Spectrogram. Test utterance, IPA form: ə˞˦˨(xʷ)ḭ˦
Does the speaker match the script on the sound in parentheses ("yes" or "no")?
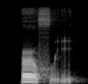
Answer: yes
